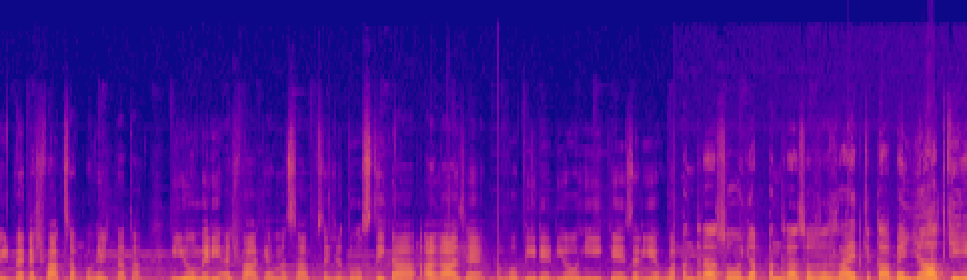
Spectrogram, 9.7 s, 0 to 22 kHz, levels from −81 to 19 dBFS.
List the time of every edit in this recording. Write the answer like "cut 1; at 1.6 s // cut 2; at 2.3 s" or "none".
cut 1; at 5.0 s // cut 2; at 6.7 s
